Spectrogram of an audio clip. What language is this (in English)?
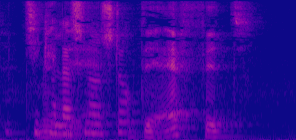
Danish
